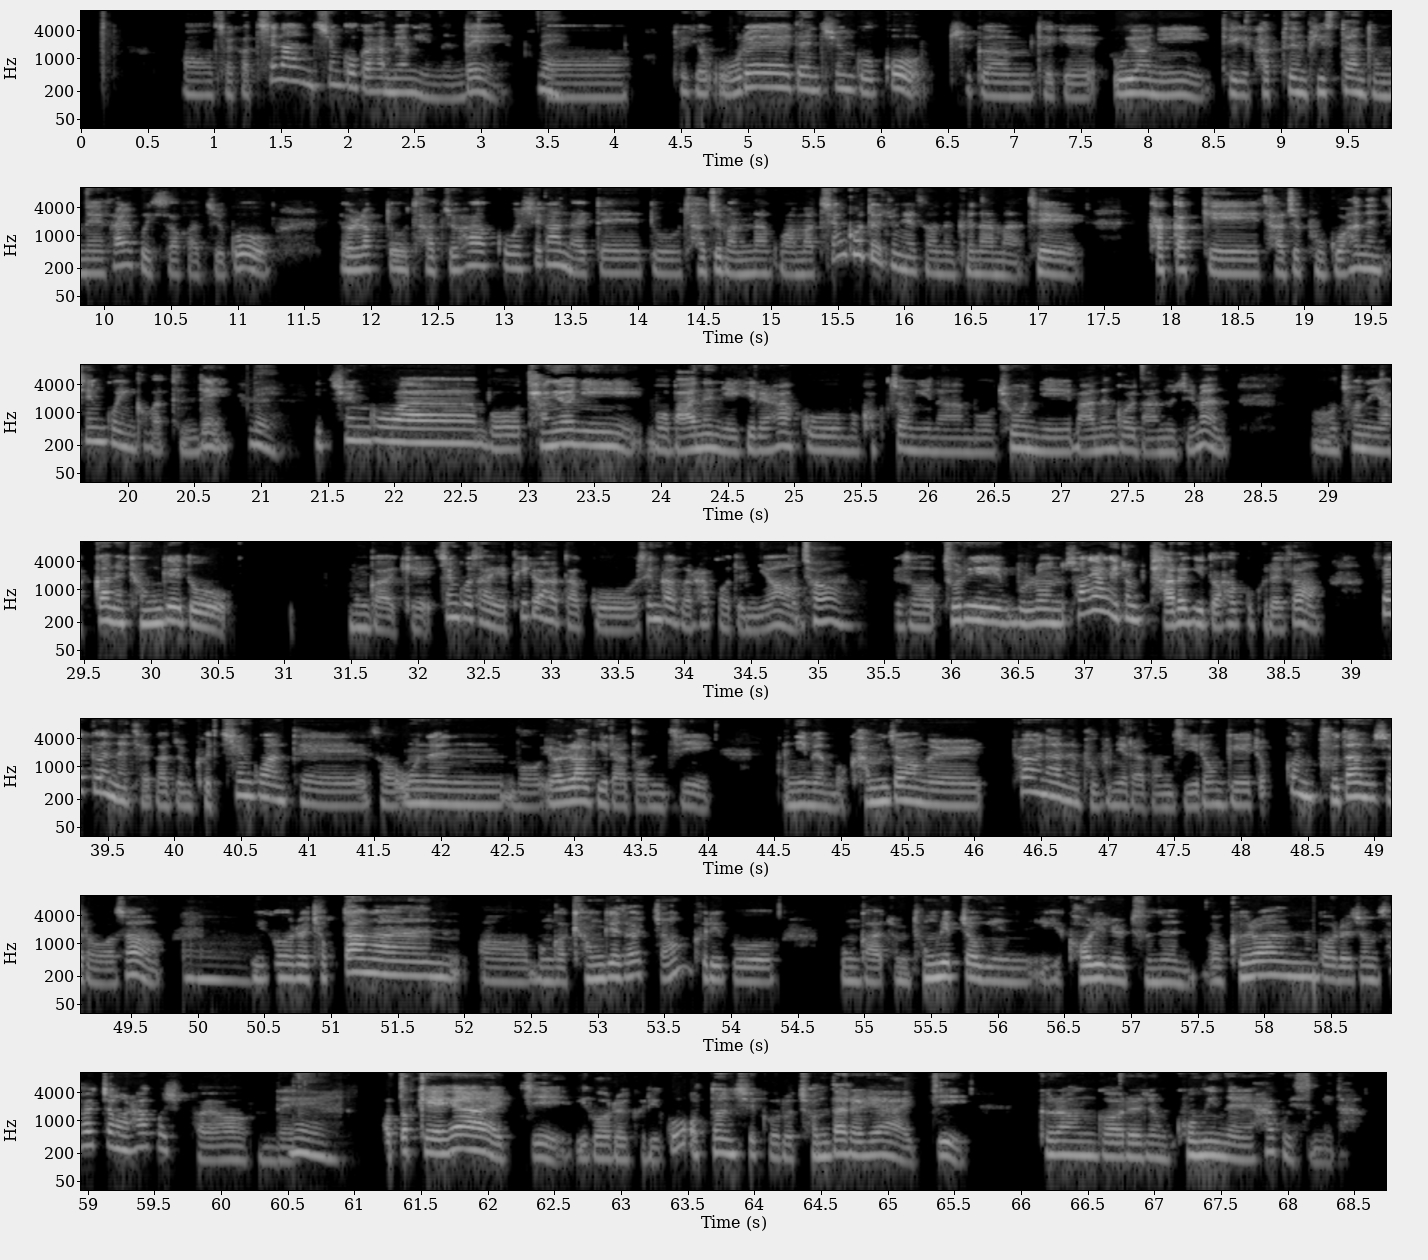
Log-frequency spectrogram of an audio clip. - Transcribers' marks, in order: tsk; other background noise; tapping
- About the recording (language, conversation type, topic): Korean, advice, 친구들과 건강한 경계를 정하고 이를 어떻게 의사소통할 수 있을까요?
